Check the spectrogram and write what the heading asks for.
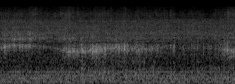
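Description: Quiet outdoor background with a faint, wavering high buzz of insects that swells twice.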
